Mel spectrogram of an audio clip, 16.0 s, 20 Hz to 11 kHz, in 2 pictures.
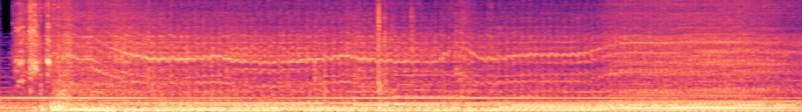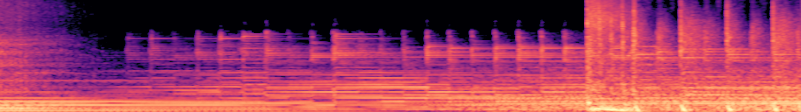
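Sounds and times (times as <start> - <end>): motorcycle engine revving: 0.0 - 9.0
background music: 0.0 - 16.0.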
